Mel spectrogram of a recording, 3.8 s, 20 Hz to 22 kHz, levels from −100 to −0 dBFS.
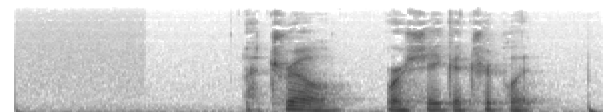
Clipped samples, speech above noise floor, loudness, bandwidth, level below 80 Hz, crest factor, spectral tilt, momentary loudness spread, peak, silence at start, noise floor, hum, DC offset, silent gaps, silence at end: under 0.1%; 31 dB; -31 LUFS; 15.5 kHz; -54 dBFS; 20 dB; -5.5 dB/octave; 16 LU; -12 dBFS; 0.1 s; -60 dBFS; none; under 0.1%; none; 0.05 s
